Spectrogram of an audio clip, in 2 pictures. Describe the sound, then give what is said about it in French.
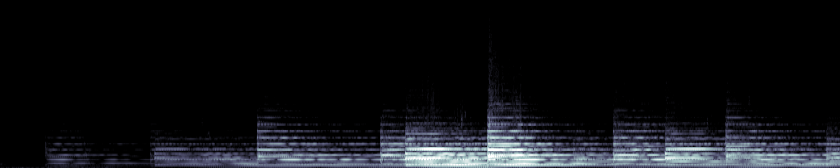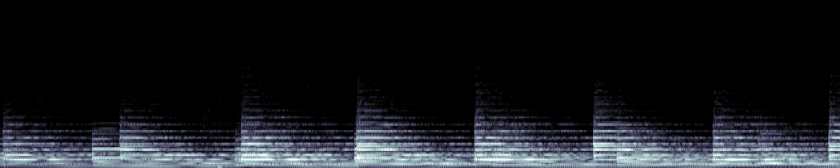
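Church bells ring in full peal on a Sunday morning, a loud, continuous cascade of overlapping strikes with rich ringing overtones, steady and rhythmic for the whole stretch with no voices. “Et voilà que soudain, le dimanche matin, les cloches se mettent à sonner à toute volée.”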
